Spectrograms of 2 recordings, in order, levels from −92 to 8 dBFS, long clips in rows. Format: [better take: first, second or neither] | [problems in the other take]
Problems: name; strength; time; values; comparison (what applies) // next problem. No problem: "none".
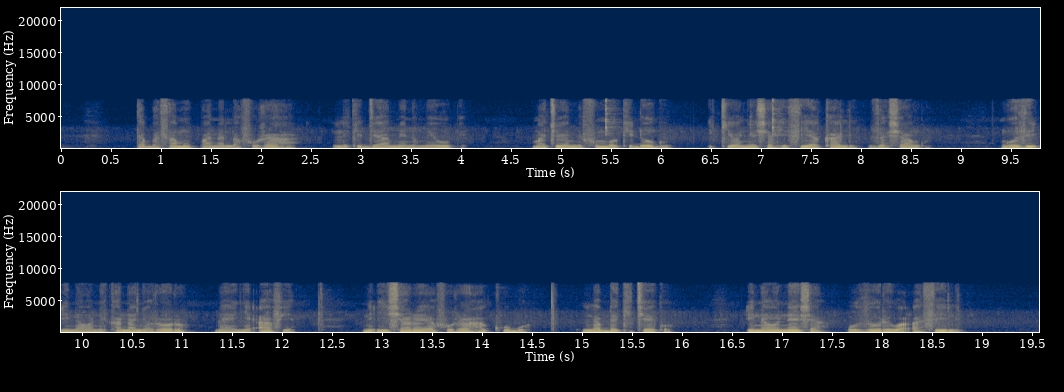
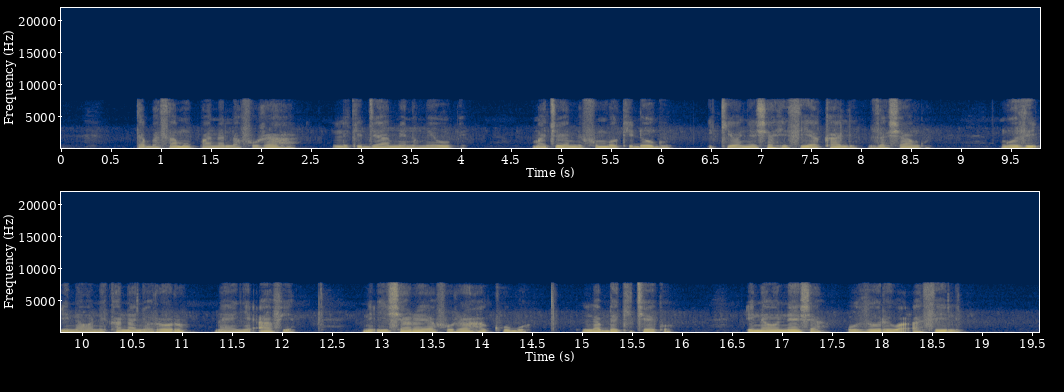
second | background sound (Cutlery, silverware / Tap); 16 dB below the speech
